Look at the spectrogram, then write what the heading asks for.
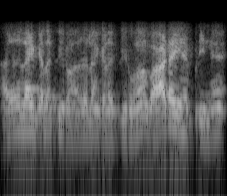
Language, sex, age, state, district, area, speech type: Tamil, male, 45-60, Tamil Nadu, Sivaganga, rural, conversation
